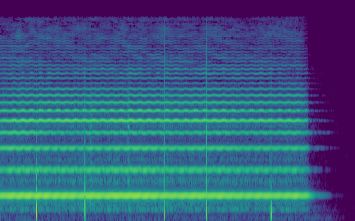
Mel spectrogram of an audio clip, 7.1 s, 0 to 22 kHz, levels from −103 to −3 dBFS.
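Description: Sharp single pops cut through the music at 0.73–0.75, 1.70–1.72, 3.28–3.31, 4.13–4.15 and 5.42–5.44 s, each loud pop jumping well above the music, which carries on underneath. Each is likely a brief voltage spike from static, a switch or a driver glitch.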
